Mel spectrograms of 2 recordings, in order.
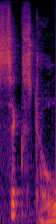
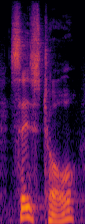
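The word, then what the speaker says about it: Sixto: which is spelled s-i-x-t-o a lot of people think it's six toe but it sees Sisto and it's uh he's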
